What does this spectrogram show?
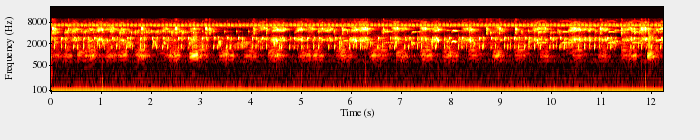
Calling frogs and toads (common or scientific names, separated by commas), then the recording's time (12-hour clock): lesser tree frog, dwarf tree frog, pointedbelly frog, Scinax fuscovarius
10:00pm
